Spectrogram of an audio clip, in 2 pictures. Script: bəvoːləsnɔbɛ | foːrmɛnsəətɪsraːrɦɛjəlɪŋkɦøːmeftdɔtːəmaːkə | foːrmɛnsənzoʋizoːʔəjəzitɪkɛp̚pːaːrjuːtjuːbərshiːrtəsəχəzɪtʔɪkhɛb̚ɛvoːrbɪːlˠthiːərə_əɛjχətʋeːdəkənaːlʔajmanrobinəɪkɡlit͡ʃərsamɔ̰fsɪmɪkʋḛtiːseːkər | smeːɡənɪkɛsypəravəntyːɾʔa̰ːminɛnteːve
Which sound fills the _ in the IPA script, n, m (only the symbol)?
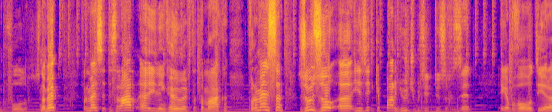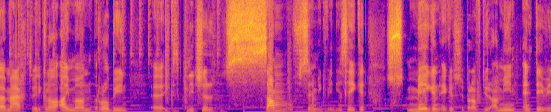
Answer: m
